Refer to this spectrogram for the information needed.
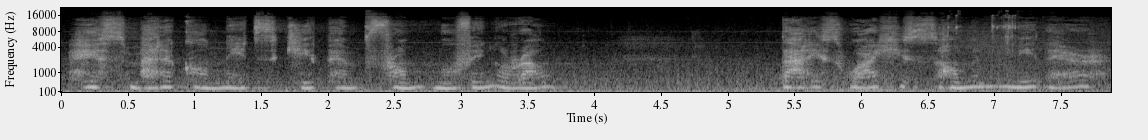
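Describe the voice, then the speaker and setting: An actress playing a terse young woman assassin who speaks slowly and in hushed whispers. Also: high-pitched, exaggerated voice. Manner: few words, slow, hushed whispering. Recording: game cutscene with background noise.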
